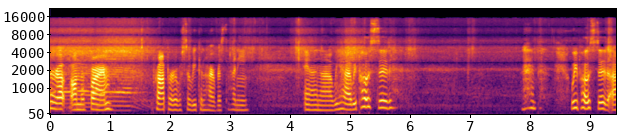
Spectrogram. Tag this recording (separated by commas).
Speech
